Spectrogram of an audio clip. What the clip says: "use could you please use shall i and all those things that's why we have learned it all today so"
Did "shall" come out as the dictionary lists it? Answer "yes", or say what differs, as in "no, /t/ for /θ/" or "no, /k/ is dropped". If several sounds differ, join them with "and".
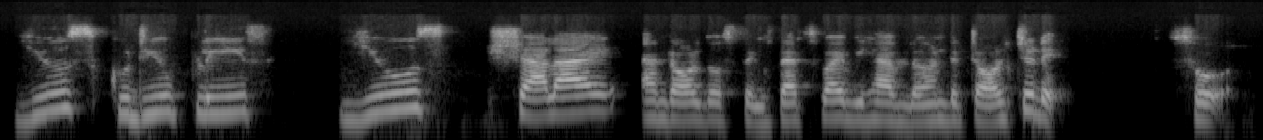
yes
